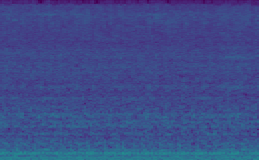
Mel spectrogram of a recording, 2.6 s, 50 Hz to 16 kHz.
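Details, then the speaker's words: 2005 Subaru Forester 2.5 manual with an intermittent high idle, warm at about 650–700 rpm, 11% throttle, fuel trims perfect: smooth, low, steady hum with no knocks or surges, normal warm idle. "We're at 650 RPM. Nice idle. Let's see if it happens again."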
